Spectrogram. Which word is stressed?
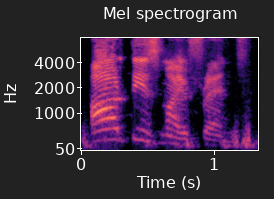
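Aarti. The word Aarti carries the stress. This particular person, not others, is the friend. "That means Aarti is my friend. Geeta, Sunita, they are not my friends"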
